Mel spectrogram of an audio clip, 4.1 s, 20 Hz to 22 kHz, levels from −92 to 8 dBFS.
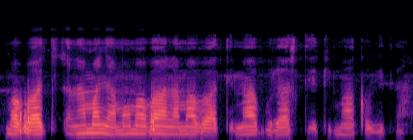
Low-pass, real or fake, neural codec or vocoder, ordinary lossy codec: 7.2 kHz; real; none; Opus, 24 kbps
